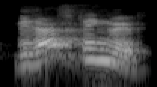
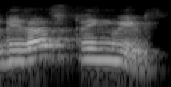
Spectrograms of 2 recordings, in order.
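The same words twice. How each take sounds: First: Said in the usual way. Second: Slow, spaced-out dictation pace; each word laid out slowly for notes. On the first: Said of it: "तो these are string waves". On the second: Shown as a demonstration. Teacher dictating to students, slow and spaced.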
